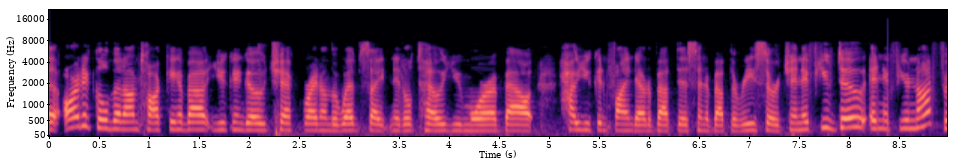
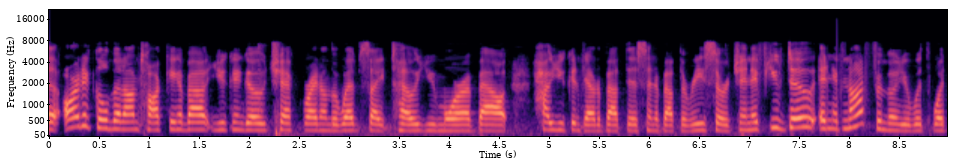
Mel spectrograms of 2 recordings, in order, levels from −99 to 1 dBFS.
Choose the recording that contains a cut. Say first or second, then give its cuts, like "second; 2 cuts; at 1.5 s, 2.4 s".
second; 3 cuts; at 3.4 s, 5.3 s, 7.9 s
